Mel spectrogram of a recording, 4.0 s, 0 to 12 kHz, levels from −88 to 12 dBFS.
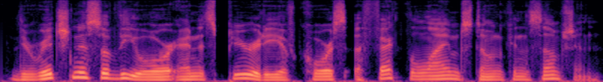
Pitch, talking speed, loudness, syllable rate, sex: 135 Hz, 210 wpm, -16 LUFS, 6.5 syllables/s, male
